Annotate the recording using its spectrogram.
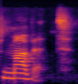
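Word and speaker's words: מָוֶת: But when you go to a noun form, you actually pronounce the vav in the middle and it becomes mavet.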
